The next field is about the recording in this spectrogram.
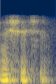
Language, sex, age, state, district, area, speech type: Punjabi, male, 18-30, Punjab, Firozpur, rural, conversation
